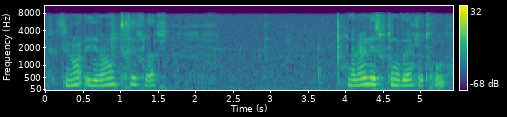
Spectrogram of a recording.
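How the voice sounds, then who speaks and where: A woman's voice: on the high side, flat delivery, normal speed, mellow, lo-fi sound. A woman with a French accent, chatting casually with many fillers while showing makeup swatches. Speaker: beauty vlogger. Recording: faint hiss.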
